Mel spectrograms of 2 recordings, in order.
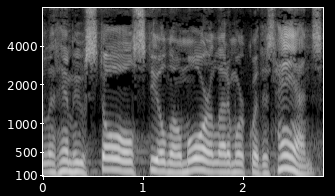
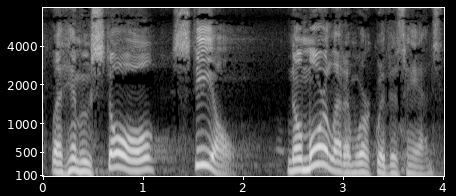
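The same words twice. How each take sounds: First: The pause comes after "no more." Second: The pause comes before "no more."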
